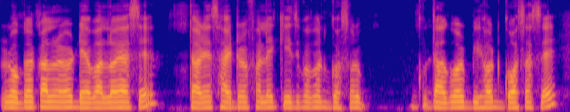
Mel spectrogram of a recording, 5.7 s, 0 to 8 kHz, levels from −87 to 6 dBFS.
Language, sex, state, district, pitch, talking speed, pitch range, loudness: Assamese, male, Assam, Kamrup Metropolitan, 140 Hz, 135 wpm, 140-145 Hz, -18 LUFS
